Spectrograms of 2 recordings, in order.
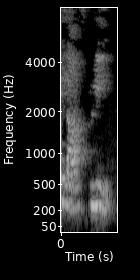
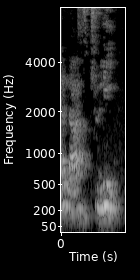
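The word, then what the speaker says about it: lastly: इसको हम पढ़ेंगे लास्टली, मोस्टली, सॉफ्टली, जस्टली। इनको हम बिल्कुल भी इग्नोर नहीं कर सकते या म्यूट नहीं कर सकते। यहाँ लाजमी टी बोला जाएगा, लास्टली।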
